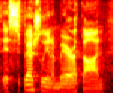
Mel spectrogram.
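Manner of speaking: ordinary delivery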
